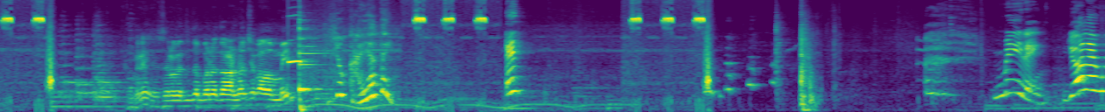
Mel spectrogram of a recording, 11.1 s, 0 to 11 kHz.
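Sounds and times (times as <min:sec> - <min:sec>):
cricket chirps: 0:00.0 - 0:00.6, 0:04.0 - 0:05.1, 0:06.3 - 0:07.2.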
